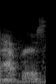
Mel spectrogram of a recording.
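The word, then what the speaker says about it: Heffers: is kind of funny it's called heifers like the cow it's spelt differently it just sounds similar um but it was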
